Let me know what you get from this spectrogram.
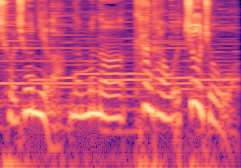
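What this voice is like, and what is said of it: Very weak, feeble voice. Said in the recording (Chinese): “非常的微弱的声音说”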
